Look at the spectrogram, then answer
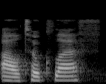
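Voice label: "alto clef", English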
